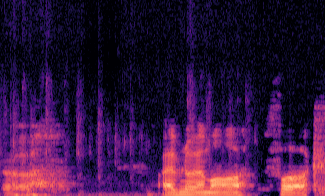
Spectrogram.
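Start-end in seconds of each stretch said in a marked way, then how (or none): 1.6-3.2 loud annoyed burst; frustrated cursing. Real, not acted. Gamer out of resources, swearing loudly. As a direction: spit out the curse in frustration.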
